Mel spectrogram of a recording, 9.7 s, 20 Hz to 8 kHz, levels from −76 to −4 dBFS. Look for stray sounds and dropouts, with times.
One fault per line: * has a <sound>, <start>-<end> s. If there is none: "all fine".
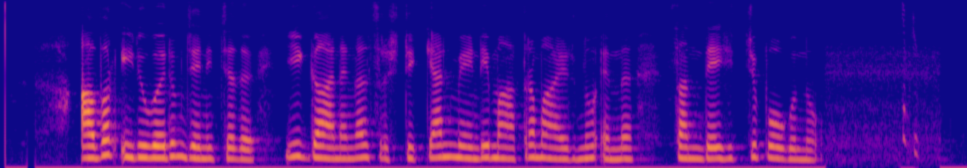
* has a chirp, 9.0-9.2 s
